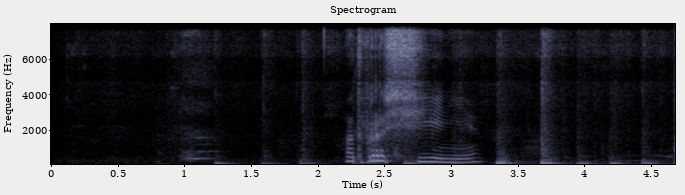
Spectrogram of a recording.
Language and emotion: Russian, angry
